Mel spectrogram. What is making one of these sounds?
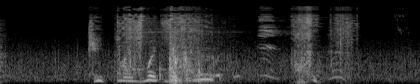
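A blade stabs into a body with a heavy thud.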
